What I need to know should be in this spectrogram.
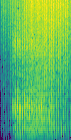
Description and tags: Wings of insects
Sound of an insect. Synthesized in "Reaper" from a noise generator and LFO modulation. Can be used as a character's sound in a video game ;)
sounddesign, Wings, videogames, Insects, game, Bee, bugs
